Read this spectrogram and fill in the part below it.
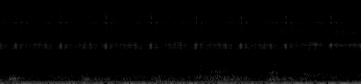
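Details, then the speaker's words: Copal model 701 flip clock, reassembled and oiled: faint steady hum with light tick about twice a second, running fast; likely a worn squared-off gear letting the motor gear jump teeth. "it's also running fast so the reason I think it's going fast is because that gear was squared off from being wore out and the the gear from the motor was just jumping jumping teeth because it was going considerably fast"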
